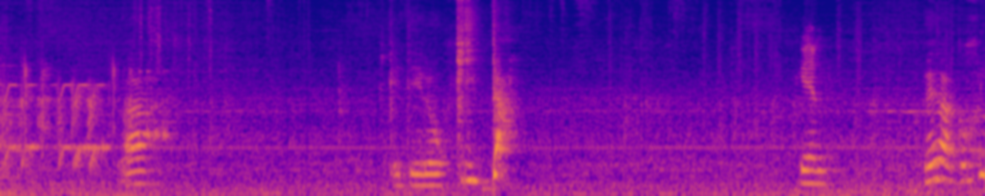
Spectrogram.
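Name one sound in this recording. Short electronic chimes and blips sound in quick bursts.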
